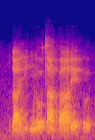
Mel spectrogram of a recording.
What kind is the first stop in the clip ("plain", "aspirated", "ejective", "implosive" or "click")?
implosive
